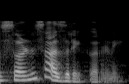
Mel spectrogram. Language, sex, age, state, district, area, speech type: Marathi, female, 60+, Maharashtra, Pune, urban, spontaneous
